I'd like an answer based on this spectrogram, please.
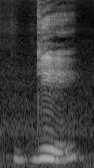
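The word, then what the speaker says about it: Gay: इसके बाद आएगा गे। इसको गे ऐसे करके हम प्रोनाउंस करते हैं। जी नहीं है यह। प्लीज इसको जी से प्रोनाउंस मत कीजिए।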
